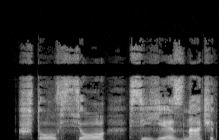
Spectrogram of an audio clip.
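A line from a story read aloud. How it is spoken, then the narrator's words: Hissing. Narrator (Russian): прошипел он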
